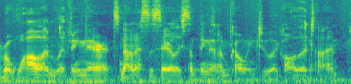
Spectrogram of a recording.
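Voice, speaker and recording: Very fast speech with audible room echo. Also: man. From US Northeast, Central New Jersey. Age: 20s. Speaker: camera crew member filling in as podcast host. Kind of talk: casual chat.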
